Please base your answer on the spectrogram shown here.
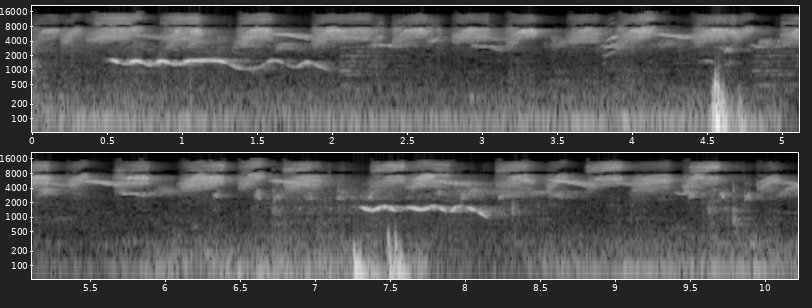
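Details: Bulbul nestlings begging while hand-fed: continuous shrill, rasping high chirps in rhythmic bursts, with two wavering whistled tones and a couple of low knocks.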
